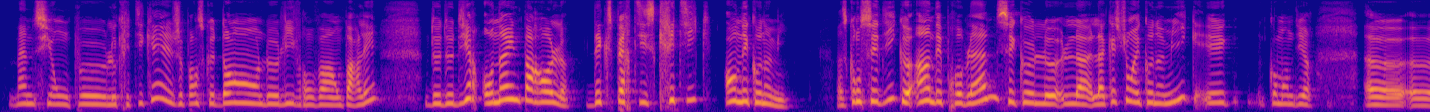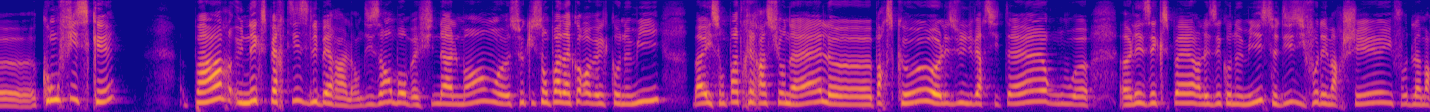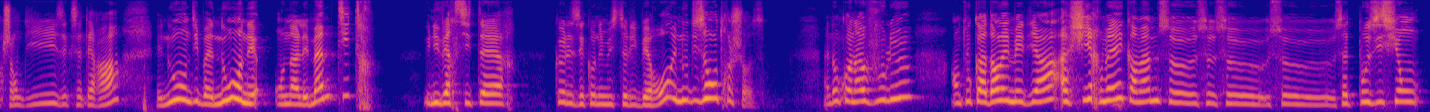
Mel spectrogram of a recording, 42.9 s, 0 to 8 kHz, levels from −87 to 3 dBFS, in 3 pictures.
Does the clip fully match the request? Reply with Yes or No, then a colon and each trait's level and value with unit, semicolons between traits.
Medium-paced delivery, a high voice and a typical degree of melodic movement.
Yes: average, 195 wpm; very high, 255 Hz; average, 4.3 semitones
